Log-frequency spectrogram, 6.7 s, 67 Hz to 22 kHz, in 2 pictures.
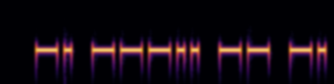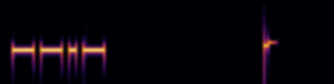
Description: Morse code, heard as a keyed tone, about 17 wpm, 700 Hz. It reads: N8MNQ
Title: USA Call Signs - 5 Characters - 2x Character Spacing - 17wpm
